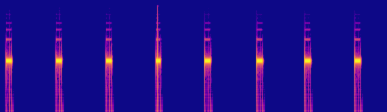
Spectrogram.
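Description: Countdown clock timer beeps: a short electronic tone repeated about once a second, eight times, the fourth with a sharp click.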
